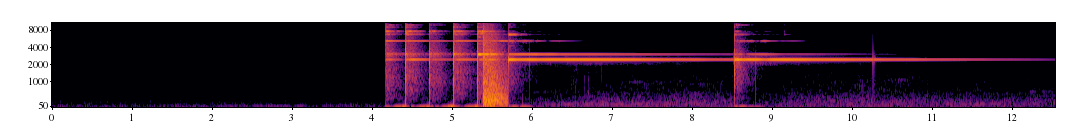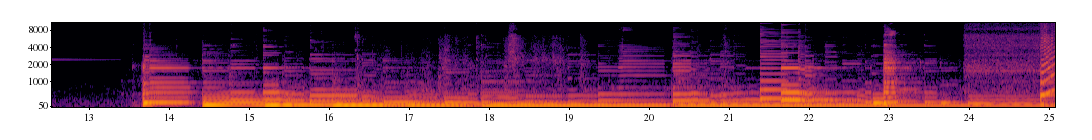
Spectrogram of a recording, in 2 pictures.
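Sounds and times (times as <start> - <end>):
metal object ringing when struck: 4.2 - 12.5
acoustic guitar music: 13.5 - 25.0.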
